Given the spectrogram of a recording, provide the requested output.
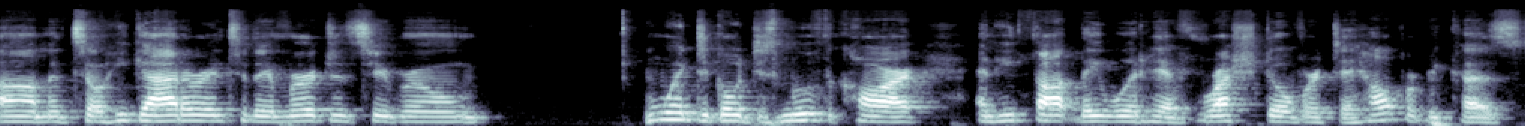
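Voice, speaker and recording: A woman with an American accent and an ordinary speaking voice talks at a moderate pace, with a fairly low pitch and fairly even intonation. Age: 60s. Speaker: nonprofit executive. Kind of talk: interview.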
